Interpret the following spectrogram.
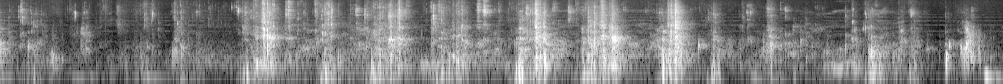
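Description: Pit bull chewing a raw duck neck close to the microphone: irregular wet crunches and bites, sparse for the first couple of seconds, then coming thick and loud, easing off near the end.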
